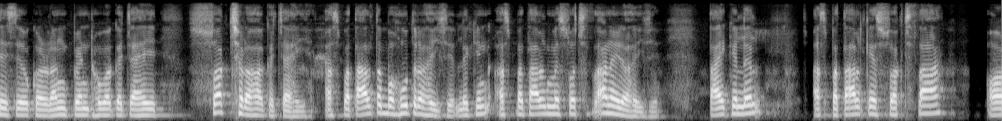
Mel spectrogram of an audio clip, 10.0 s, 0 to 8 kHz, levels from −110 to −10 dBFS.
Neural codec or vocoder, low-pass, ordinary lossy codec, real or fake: codec, 16 kHz, 16 kbps, FunCodec, trained on LibriTTS, 50 frames a second; 7.2 kHz; none; fake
